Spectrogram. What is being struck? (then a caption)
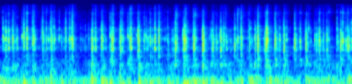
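Mechanical keyboard with plastic keycaps. Both hands type with their fingertips on a black mechanical keyboard with plastic keycaps resting on a wooden desk. The result is a rapid, steady stream of short, crisp clacks with a bright, clicky edge and very little ring, over a faint low rumble.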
